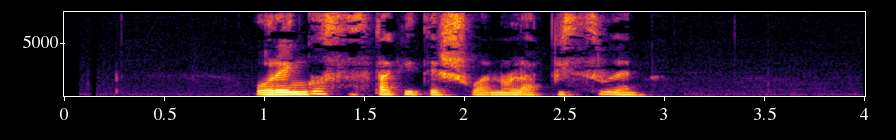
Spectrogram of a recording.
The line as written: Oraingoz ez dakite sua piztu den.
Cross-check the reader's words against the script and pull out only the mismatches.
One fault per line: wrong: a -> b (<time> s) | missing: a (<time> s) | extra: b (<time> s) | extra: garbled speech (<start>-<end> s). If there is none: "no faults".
extra: nola (2.2 s)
